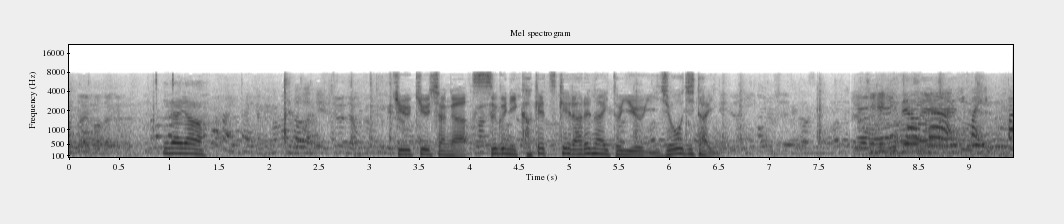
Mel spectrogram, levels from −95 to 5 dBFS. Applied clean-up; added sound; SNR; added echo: none; none; none; none.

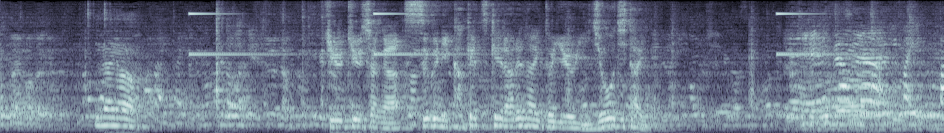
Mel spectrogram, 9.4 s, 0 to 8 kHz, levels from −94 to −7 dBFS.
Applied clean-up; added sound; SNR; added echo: none; Bell; 7 dB; reverberation time 0.8 s.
